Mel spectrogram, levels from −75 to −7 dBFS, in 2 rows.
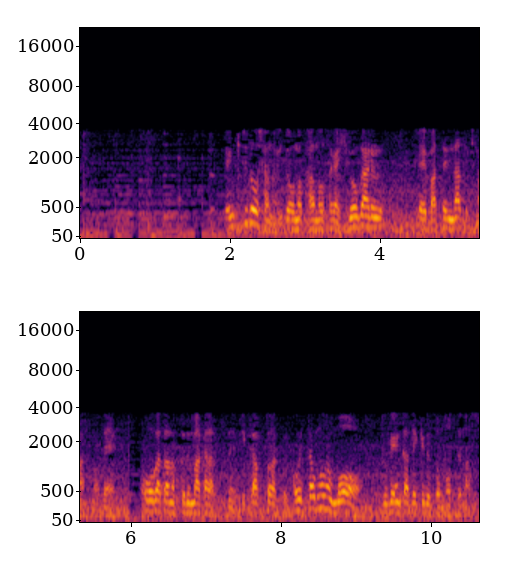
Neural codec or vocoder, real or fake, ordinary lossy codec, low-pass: vocoder, 44.1 kHz, 128 mel bands every 512 samples, BigVGAN v2; fake; MP3, 16 kbps; 3.6 kHz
